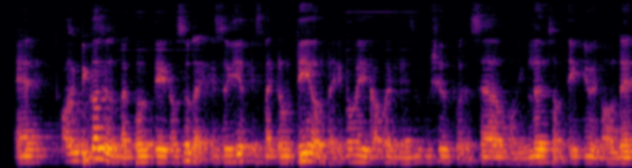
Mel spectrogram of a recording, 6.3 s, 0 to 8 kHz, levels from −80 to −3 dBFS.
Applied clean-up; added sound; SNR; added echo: neural mask model DeepFilterNet 3.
